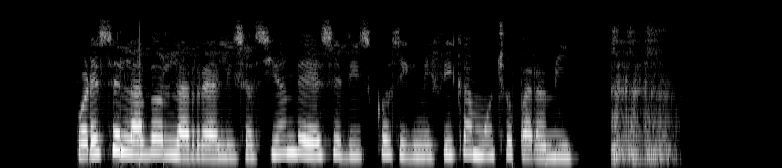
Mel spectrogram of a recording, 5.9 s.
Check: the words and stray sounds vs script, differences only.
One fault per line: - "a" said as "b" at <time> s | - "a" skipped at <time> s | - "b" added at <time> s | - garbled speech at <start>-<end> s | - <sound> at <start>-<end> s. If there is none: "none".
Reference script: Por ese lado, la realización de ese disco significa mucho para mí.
- throat clearing at 4.6-5.1 s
